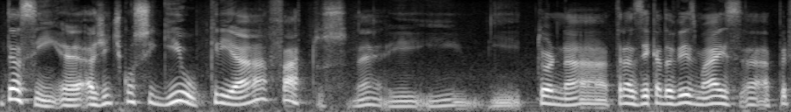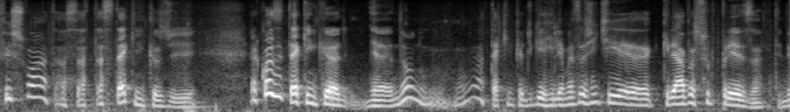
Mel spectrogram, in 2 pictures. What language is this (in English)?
Portuguese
